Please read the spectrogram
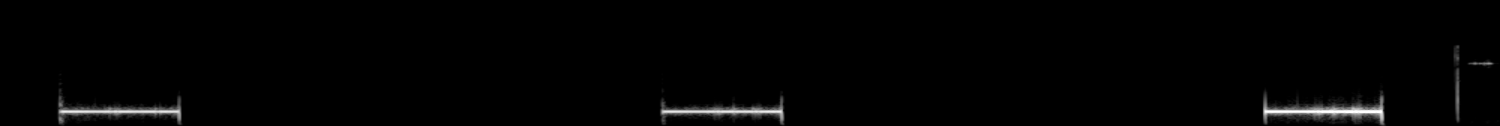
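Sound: telephone ringing tone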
